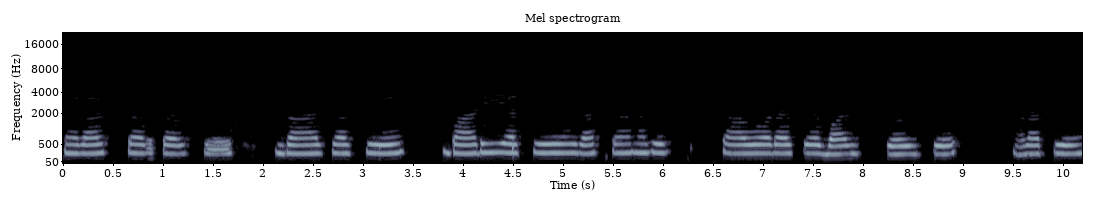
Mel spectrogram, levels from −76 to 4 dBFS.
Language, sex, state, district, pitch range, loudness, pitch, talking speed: Bengali, female, West Bengal, Malda, 230-250 Hz, -31 LUFS, 240 Hz, 75 wpm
